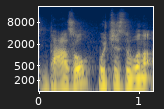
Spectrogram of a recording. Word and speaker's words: Basel: In Swiss German, it is Basel, which is the one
